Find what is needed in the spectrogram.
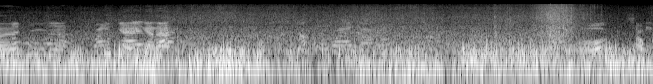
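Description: Wind buffeting the microphone over surf washing onto a sandy, rocky shore, with a brief surge of wash near the end.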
